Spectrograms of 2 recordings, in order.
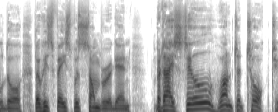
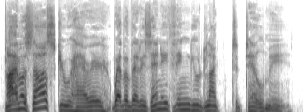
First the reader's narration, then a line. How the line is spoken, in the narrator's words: he said gently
